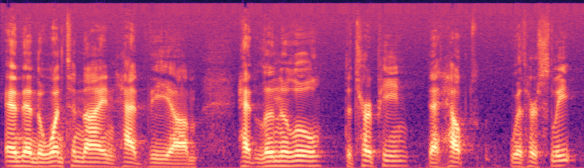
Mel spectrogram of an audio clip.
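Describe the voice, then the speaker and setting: Speaking at normal speed in a fairly low, steady voice with a darkish tone, a man shares patient stories at an expo. He's a doctor recommending medical cannabis, and his storytelling is frank, with casual profanity.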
